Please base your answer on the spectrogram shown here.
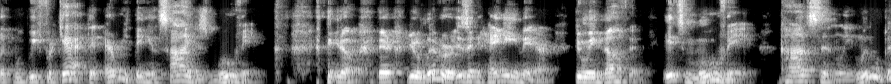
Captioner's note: chuckles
